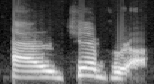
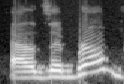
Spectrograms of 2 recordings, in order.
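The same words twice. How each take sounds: First: The g is said like a j sound. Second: The g is said like a z sound. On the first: The speaker calls it right. "এটা অ্যালজেব্রা" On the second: The speaker calls it wrong. "ভুল"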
